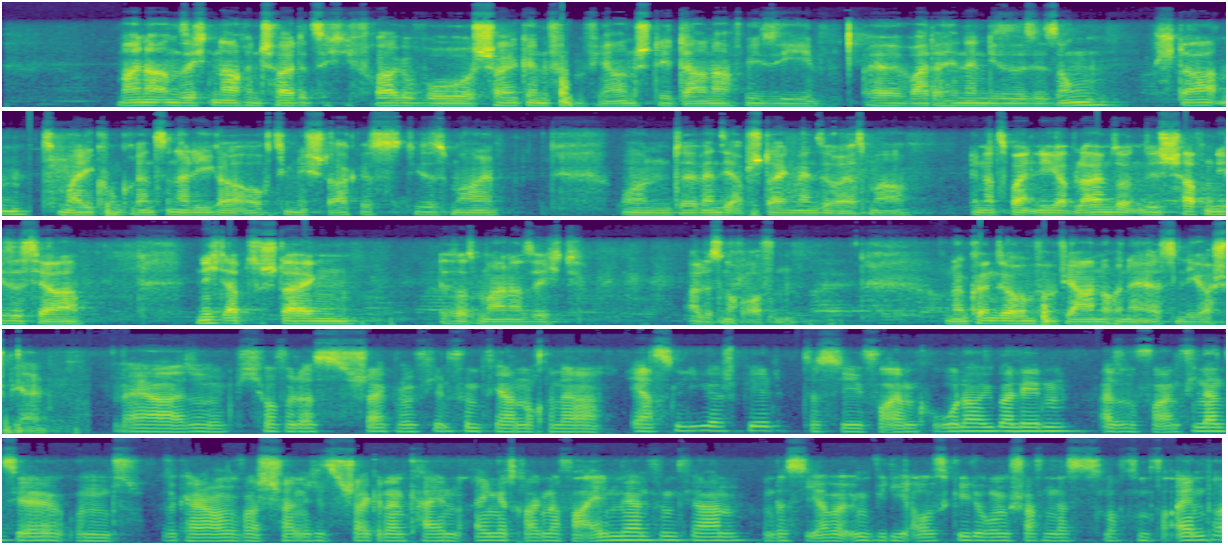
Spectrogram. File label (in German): Audio Umfrage; Schalke 04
